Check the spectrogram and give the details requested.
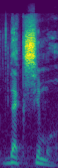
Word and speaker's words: Deximo: Tama ba ang pronunciation ko sa apelido mo, Deximo? Yes po, Deximo.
